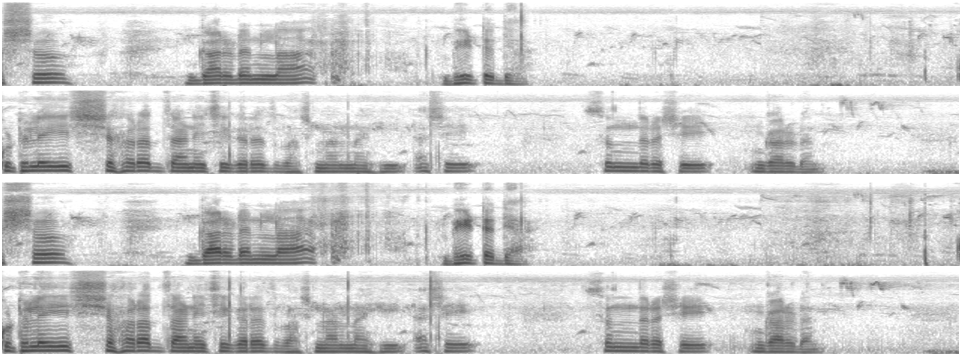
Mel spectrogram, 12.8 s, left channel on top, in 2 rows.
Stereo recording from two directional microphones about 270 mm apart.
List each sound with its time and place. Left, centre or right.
0.0 s speech: centre
2.0 s speech: right
2.9 s speech: centre
6.3 s speech: centre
